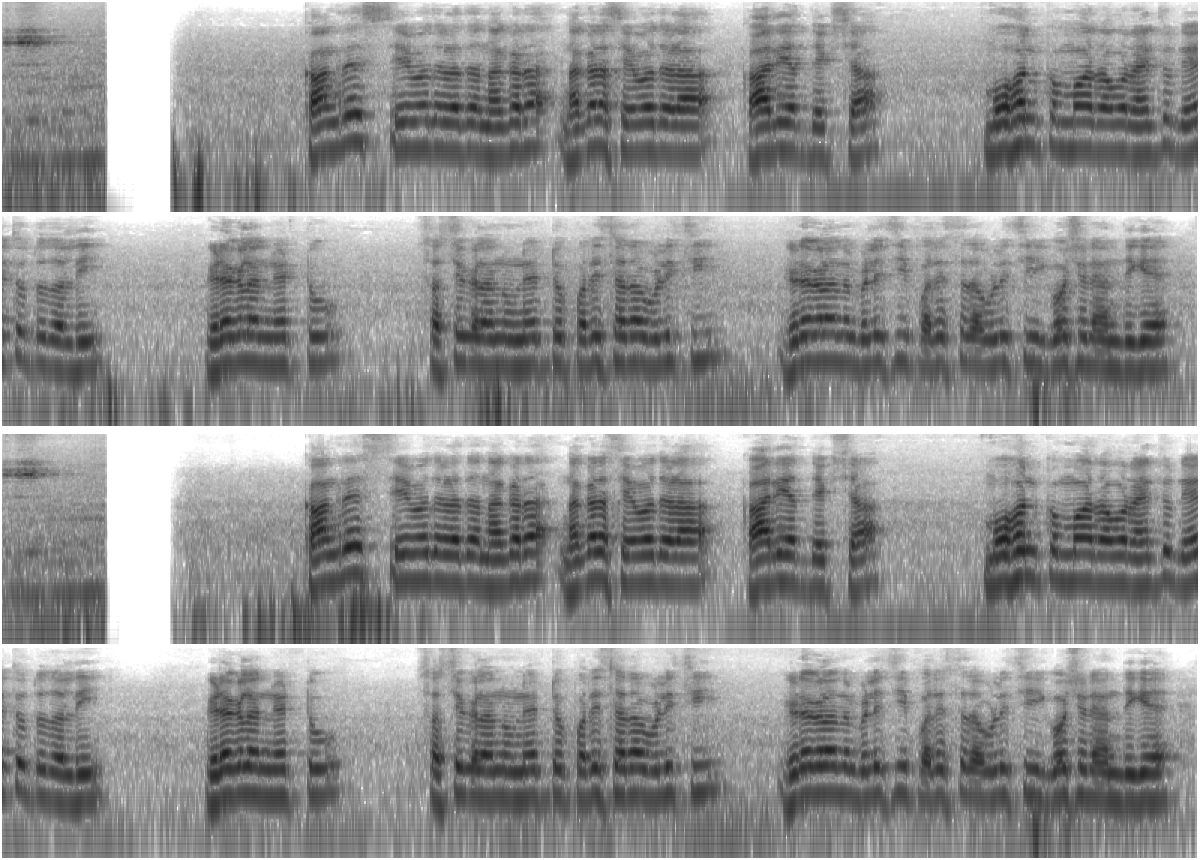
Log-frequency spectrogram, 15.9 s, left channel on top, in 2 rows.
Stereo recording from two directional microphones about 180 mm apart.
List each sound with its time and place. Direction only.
2.0 s speech: 30° right (ahead or behind)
